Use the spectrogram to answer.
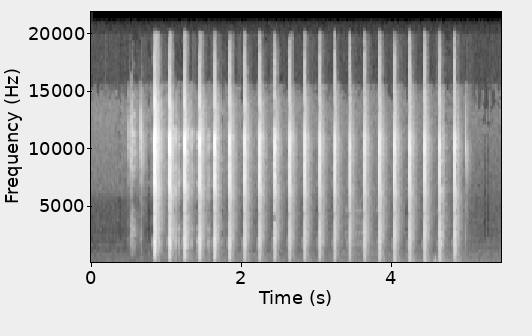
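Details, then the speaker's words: Sharp, regular clicks, about 20 pulses in four seconds, from a radial shockwave therapy device firing: its projectile strikes a metal tip applied against the arm during a demonstration. "aí o projétil ele vai batendo aqui e quando ele bate aqui ele já era uma onda vamos ver como é que funciona o Vou colocar aqui ó e o braço tá ó"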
